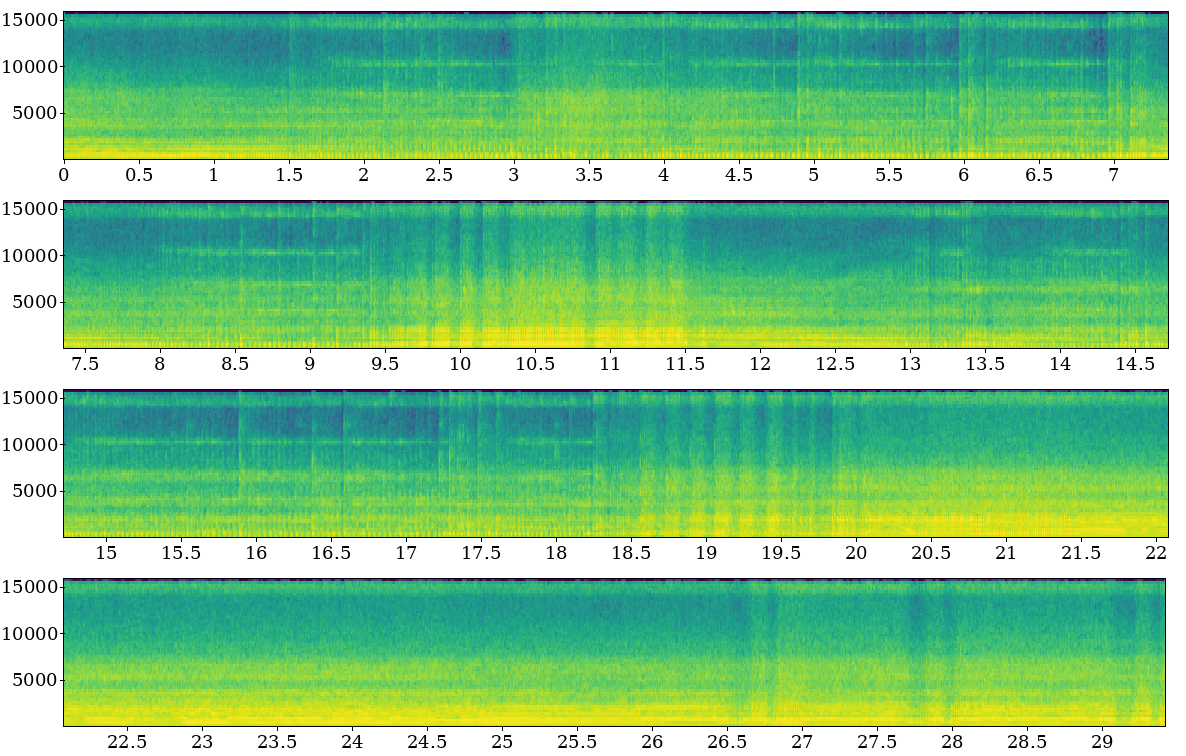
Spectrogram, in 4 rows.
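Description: Stihl 070 two-stroke chainsaw dropping back to idle, revved up and let down again about ten seconds in, then climbing to high revs from about twenty seconds in and held there, wavering under load as it cuts into the ulin trunk.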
